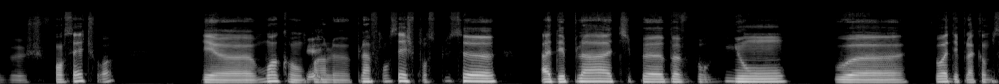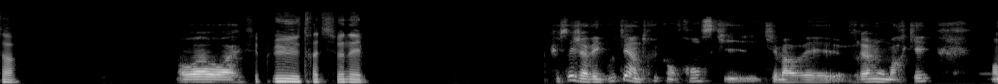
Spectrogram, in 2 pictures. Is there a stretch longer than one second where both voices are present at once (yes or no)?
no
